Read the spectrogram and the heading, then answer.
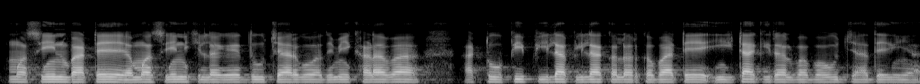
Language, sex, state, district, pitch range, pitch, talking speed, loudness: Bhojpuri, male, Uttar Pradesh, Deoria, 110-115 Hz, 115 Hz, 150 wpm, -20 LUFS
